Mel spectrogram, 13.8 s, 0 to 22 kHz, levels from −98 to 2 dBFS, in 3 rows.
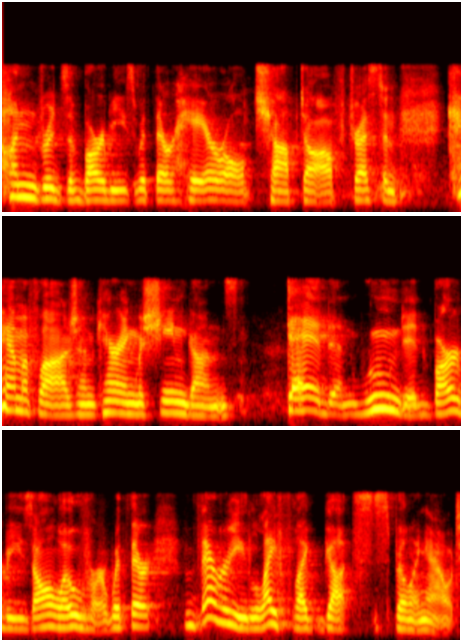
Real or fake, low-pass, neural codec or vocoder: real; 7.2 kHz; none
